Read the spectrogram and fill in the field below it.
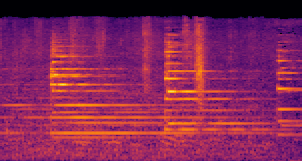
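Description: The bells of St. Michael's Cathedral in Ukraine ring out in a steady peal, several strikes landing about a second apart, each leaving long shimmering overtones that blend into a resonant wash over faint background ambience.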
